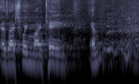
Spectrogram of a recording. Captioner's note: laughter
